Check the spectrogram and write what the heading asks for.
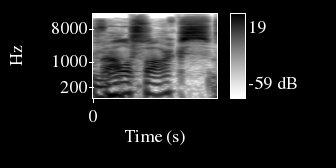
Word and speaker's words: Malifaux: Malifaux sounds fine to me. – Okay. All right. – Malifaux? Would say maybe Malifaux. – I was wondering if this is a silent X thing there.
